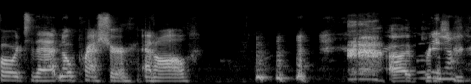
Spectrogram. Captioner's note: laughs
